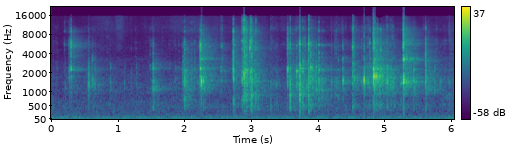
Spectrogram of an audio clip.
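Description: Wooden spindles clattering as they are lifted out of a wooden spindle box and dropped into a plastic basket: a run of irregular wooden clicks and knocks, busiest in the second half.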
